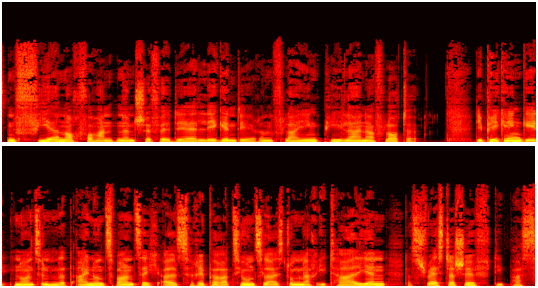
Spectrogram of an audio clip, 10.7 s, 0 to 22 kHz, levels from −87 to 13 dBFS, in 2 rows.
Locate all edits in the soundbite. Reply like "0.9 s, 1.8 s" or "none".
4.7 s, 9.3 s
